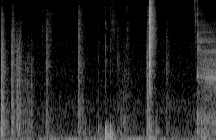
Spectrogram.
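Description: A few faint taps and clicks of a clear acrylic stamp block being pressed onto card on a wooden table and lifted off, the sharpest click about three seconds in.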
